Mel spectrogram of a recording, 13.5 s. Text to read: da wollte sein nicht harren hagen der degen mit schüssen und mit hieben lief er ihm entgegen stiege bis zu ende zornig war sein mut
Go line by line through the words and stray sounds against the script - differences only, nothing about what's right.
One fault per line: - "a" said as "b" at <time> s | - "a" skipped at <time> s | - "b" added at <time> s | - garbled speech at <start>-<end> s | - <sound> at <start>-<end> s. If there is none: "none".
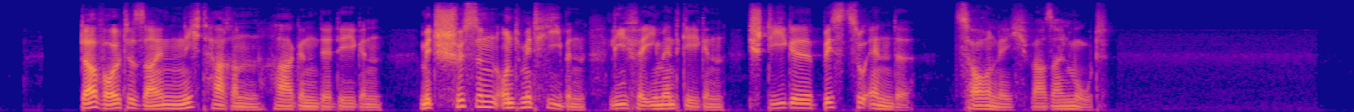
none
